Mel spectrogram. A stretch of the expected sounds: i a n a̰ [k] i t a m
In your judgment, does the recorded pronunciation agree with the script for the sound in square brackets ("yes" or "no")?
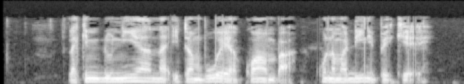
no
